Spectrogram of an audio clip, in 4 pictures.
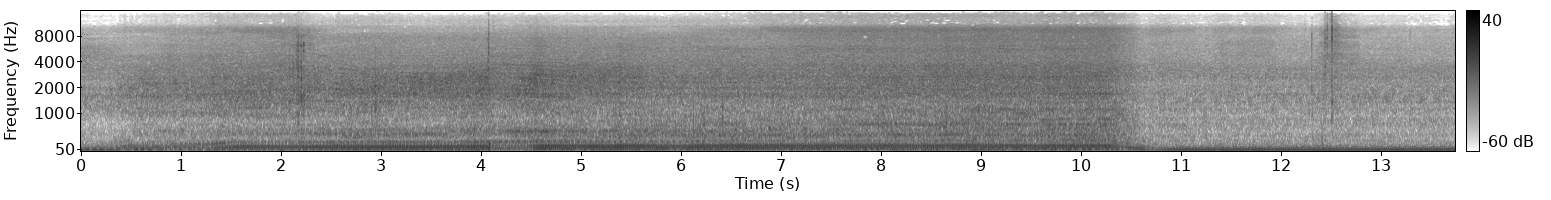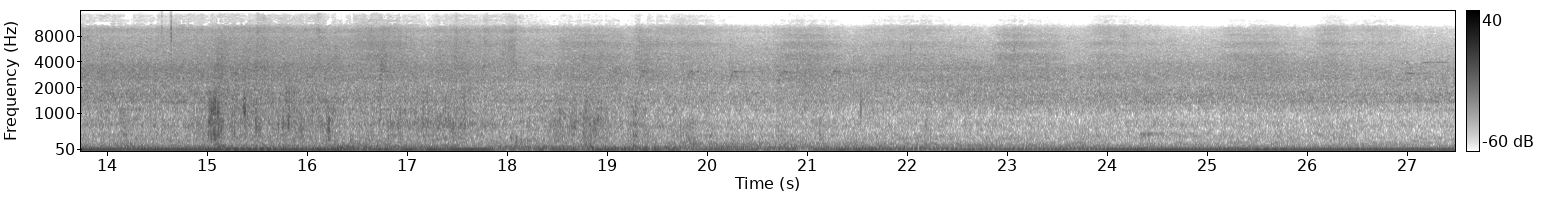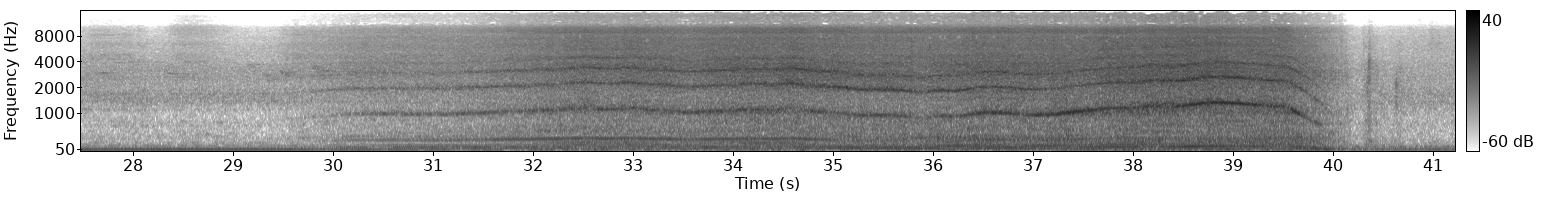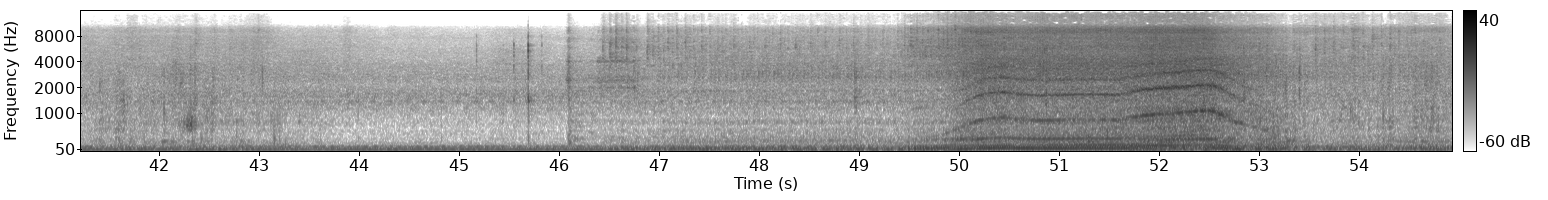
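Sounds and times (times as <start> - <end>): vehicle engine rumbling: 0.0 - 54.9
loud rising and falling whine: 29.6 - 40.2.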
